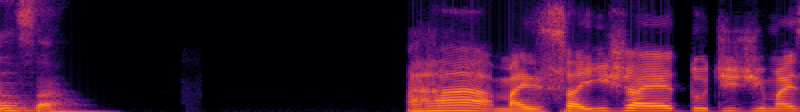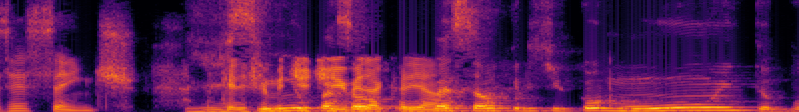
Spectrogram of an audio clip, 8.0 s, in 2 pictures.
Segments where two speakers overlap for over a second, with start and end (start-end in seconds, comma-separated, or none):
4.9-6.5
